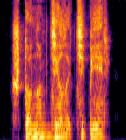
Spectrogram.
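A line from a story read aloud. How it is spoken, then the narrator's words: Whispered question. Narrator (Russian): шепотом спросил сэр Генри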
